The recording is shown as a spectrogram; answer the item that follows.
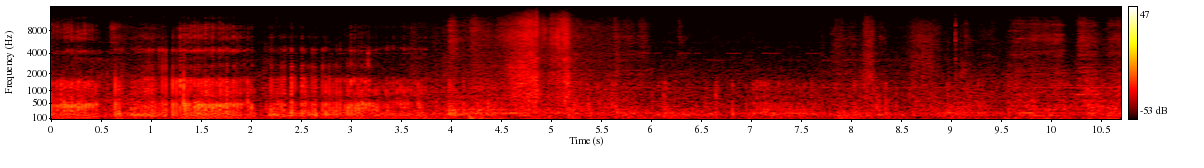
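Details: Kitten purring continuously, recorded on a JVC GZ-MS100 camcorder with its front LED on; a fast, even, rumbling throb, louder at first and then settling, with light handling noise.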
